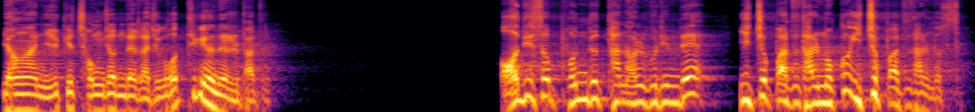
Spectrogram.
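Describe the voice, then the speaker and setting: A man's voice: medium pitch, normal speed. Man preaching a story in a reverberant hall. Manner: lively anecdotal storytelling, acting out dialogue. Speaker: pastor. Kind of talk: storytelling sermon. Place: church hall.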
